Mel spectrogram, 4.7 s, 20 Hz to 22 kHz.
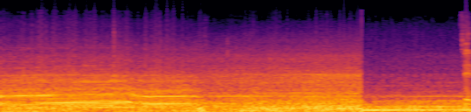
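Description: A 680bhp Nissan GT-R R35 accelerates hard on a street, its engine droning loud and steady with rising pitch, then a sharp break as it shifts gear and the low rumble carries on.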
